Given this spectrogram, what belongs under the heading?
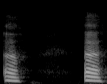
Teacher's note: the schwa sound is this completely relaxed neutral sound. It's uh uh so your jaw just hangs loose.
